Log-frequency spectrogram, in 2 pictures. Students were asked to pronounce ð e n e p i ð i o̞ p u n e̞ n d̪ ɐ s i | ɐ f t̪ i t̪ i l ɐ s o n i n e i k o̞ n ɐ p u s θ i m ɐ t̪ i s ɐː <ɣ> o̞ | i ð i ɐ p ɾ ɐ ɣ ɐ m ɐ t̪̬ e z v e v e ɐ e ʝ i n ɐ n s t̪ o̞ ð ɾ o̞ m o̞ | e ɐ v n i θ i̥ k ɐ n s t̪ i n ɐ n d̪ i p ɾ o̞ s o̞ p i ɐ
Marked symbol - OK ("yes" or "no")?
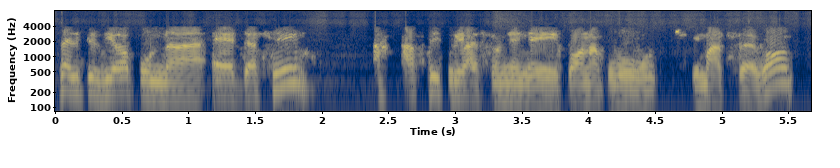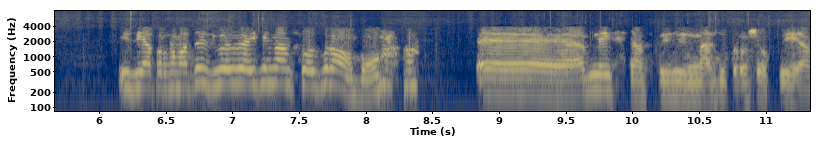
yes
